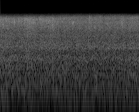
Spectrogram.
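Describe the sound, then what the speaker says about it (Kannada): Heavy rain pouring down in a steady, dense hiss, loud and continuous with no breaks or voices. "ಮಳೆ ಜೋರಾಗಿರ್ತೈತಿ"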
